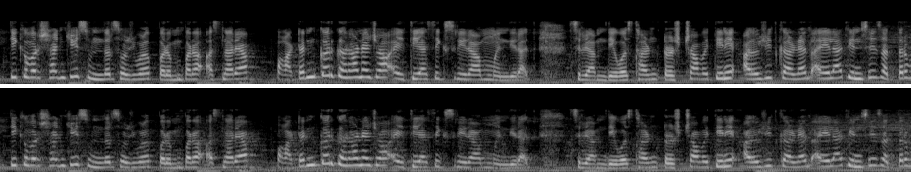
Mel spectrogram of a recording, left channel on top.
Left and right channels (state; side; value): normal; both; correlation 0.53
